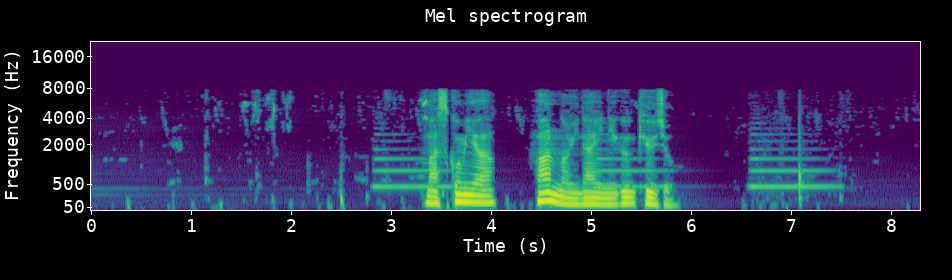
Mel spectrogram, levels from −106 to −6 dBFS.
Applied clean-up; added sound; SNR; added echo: classical method spectral subtraction.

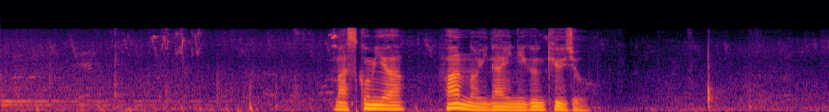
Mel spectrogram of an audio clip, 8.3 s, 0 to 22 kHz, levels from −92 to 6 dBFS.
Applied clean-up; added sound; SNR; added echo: none; none; none; none.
